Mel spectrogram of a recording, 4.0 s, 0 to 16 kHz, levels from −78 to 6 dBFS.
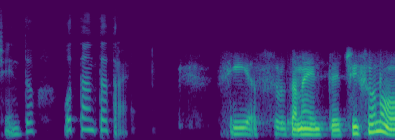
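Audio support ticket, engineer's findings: Sudden gain jump at 2.87 s, held to end of clip. Level steps up about 8 dB in one sample, no ramp. Background noise rises with the signal, so the change is gain, not source. Likely cause: digital gain setting or bit shift applied instantly in the capture or processing chain. Check for unsmoothed gain updates or AGC writes landing mid-buffer.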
